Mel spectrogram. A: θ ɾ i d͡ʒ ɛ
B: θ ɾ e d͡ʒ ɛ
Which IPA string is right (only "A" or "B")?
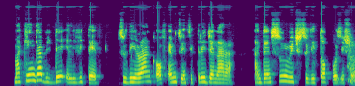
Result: A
